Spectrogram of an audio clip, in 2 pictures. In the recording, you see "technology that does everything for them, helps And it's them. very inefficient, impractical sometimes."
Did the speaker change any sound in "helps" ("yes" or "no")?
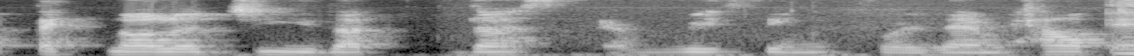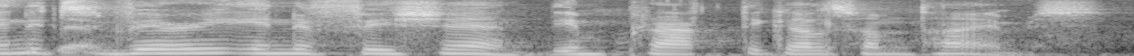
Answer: yes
